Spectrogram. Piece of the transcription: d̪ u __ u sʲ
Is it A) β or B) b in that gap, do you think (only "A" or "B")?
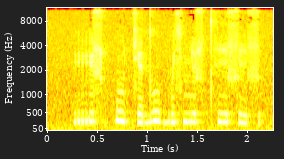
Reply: B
